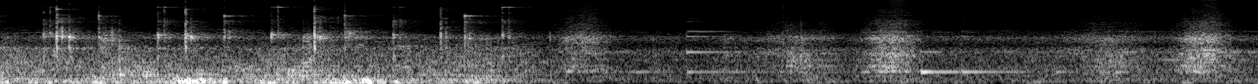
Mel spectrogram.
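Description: Quick, sharp metallic taps of hand tools working stone, several a second. After about three seconds they give way to dull chopping strokes about every second and a half, a timber beam being hewn with a long-handled blade.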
